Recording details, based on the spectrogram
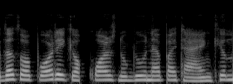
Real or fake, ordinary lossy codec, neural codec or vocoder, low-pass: fake; AAC, 48 kbps; codec, 24 kHz, 0.9 kbps, WavTokenizer, medium speech release version 2; 10.8 kHz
